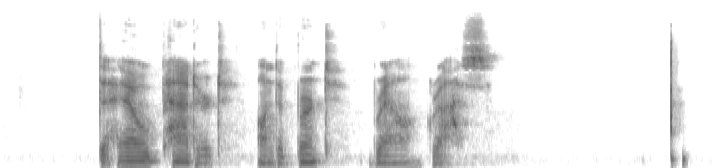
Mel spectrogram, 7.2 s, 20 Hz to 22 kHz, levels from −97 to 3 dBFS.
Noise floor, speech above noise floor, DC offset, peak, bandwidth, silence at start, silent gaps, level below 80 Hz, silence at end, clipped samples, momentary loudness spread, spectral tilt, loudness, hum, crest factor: under -90 dBFS; over 52 dB; under 0.1%; -10 dBFS; 14 kHz; 1 s; none; -78 dBFS; 0.3 s; under 0.1%; 11 LU; -3 dB/octave; -37 LUFS; none; 30 dB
